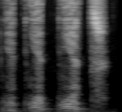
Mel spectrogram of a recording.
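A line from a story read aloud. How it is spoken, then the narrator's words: Hiss. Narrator (Russian): зашипел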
